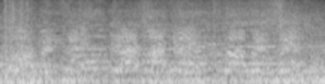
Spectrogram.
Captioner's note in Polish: skandują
